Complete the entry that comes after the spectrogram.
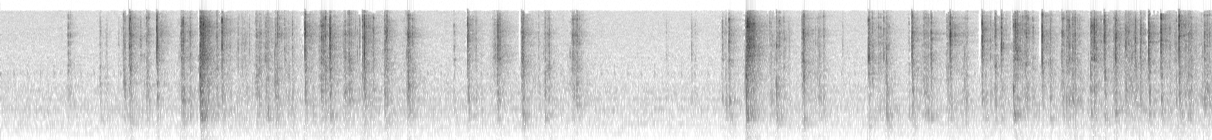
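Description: Long polished nails type with both hands on the plastic keys of a compact pink and white plastic computer keyboard. Bright, crisp clicks come in quick irregular bursts with very short decay, pause briefly just after the three-second mark, then resume in a denser flurry.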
